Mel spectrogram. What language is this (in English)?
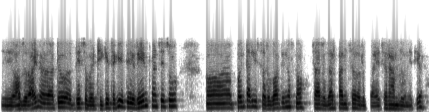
Nepali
